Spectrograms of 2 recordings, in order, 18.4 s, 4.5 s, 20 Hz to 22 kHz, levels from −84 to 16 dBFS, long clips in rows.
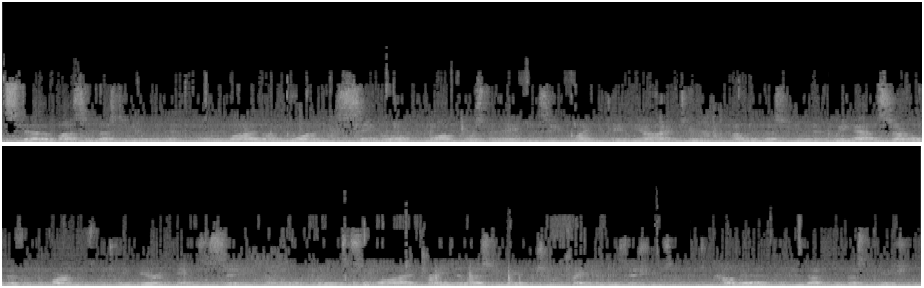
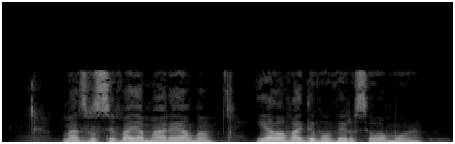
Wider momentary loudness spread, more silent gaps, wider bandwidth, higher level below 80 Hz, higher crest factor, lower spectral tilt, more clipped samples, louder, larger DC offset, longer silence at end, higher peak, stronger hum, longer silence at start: second, 4 LU vs 13 LU; neither; about the same, 11.5 kHz vs 11.5 kHz; first, -34 dBFS vs -74 dBFS; about the same, 16 dB vs 18 dB; about the same, -6.5 dB/octave vs -6 dB/octave; neither; first, -17 LUFS vs -26 LUFS; first, 0.2% vs under 0.1%; second, 0 s vs 0.3 s; first, 0 dBFS vs -8 dBFS; neither; second, 0 s vs 0.6 s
